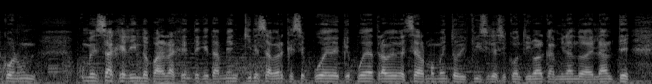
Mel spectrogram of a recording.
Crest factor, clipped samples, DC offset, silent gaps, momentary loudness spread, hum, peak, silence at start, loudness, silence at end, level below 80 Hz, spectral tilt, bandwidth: 18 dB; under 0.1%; under 0.1%; none; 5 LU; none; -14 dBFS; 0 s; -32 LUFS; 0 s; -48 dBFS; -3.5 dB/octave; 11.5 kHz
